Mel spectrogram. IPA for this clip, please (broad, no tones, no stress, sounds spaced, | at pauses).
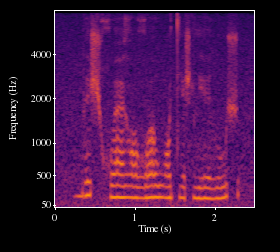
b e ʃ χʷ æ ɣ ɔ ʁʷ ʌ w ɔ tʲ a ʃ lʲ e l u ʃ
